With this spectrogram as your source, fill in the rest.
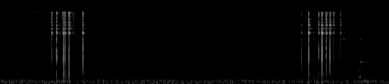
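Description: A fingertip presses down on brown and white eggshell fragments on a plate, crushing them. Two short bursts of crisp, bright crackling snaps are heard, each a quick cluster of tiny clicks, separated by near silence.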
